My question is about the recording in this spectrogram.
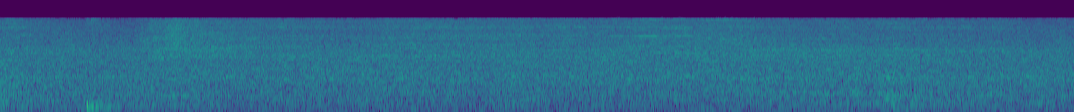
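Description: Steady, even hiss of factory-floor machinery noise in a metal-fabrication workshop, with one short click just under a second in.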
